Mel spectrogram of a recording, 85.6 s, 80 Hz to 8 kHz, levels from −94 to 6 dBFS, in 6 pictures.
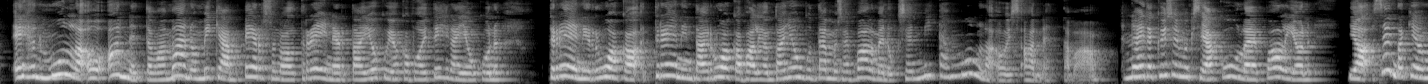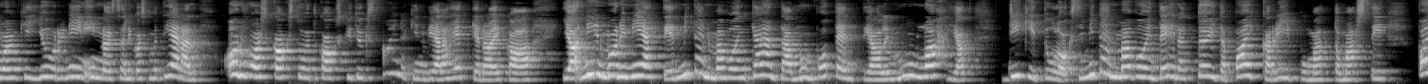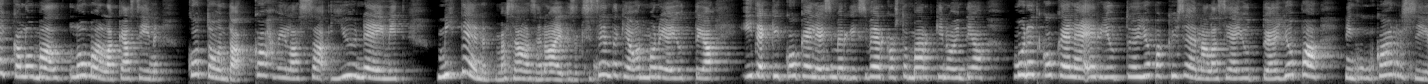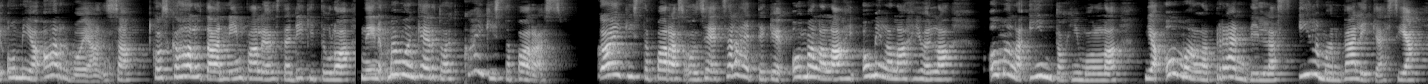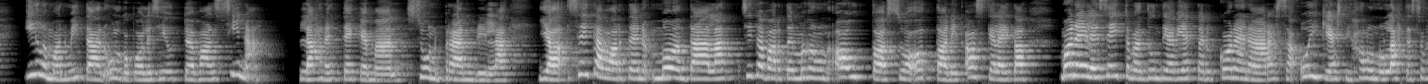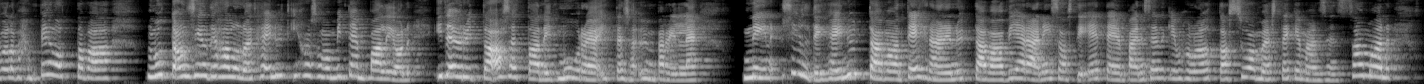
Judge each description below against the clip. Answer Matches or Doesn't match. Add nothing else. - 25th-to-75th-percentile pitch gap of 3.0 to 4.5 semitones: Doesn't match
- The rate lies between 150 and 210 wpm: Matches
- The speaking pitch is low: Doesn't match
